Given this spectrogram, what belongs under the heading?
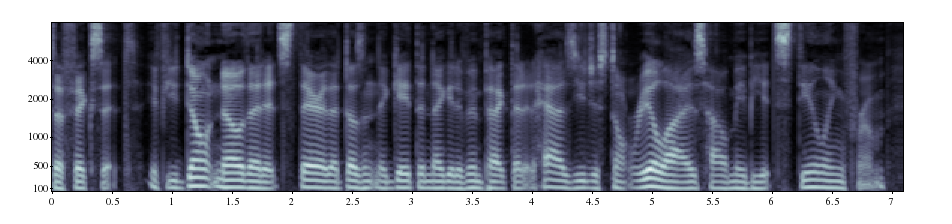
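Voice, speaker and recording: A middle-aged man speaks with a warm, relaxed tone in a dry recording. He offers advice conversationally, as a host would, in an earnest and measured way that encourages the listener. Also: medium pitch, clean tone, no room sound. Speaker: podcast host, homeschooling father.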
